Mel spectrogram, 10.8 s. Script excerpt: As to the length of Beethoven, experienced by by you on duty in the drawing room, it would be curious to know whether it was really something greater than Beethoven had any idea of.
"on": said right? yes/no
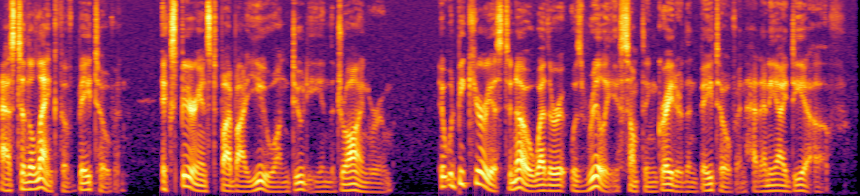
yes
